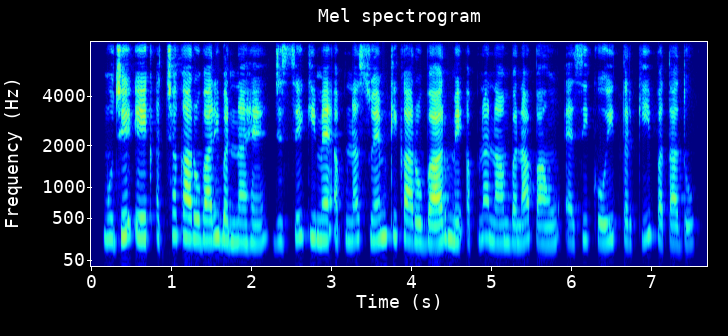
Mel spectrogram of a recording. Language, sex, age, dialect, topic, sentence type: Hindi, female, 18-24, Marwari Dhudhari, agriculture, question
